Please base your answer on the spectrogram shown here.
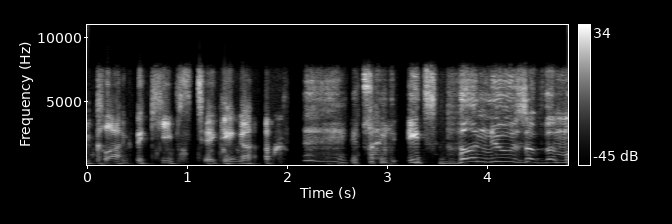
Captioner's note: laugh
